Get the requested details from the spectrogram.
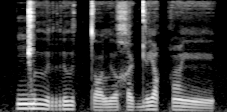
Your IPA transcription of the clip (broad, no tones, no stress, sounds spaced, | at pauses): ŋ͡ǁ ɯ r ɯ tː ɒ l ɯ χ ɛ ɖ e q ẽ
